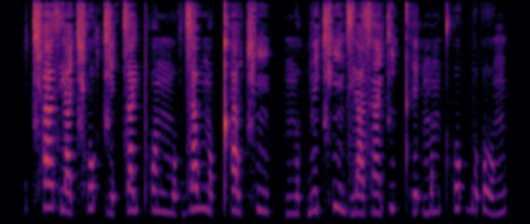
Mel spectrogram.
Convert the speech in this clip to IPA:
t͡ɕʰ a˦ s j a˧ t͡ɕʰ o˦ ʔ t͡ɕ e˨ ʔ t͡s a˦ j pʰ ɔ˧ n m o˨ ʔ d͡z a˦ w n̪ ɔ˨ p̚ kʰ a˥˧ w t͡ɕʰ ĩ˥˧ | n̪ o˨ t̚ b ẽ˥˧ t͡ɕʰ ĩ˥˧ d͡z j a˧ s ã˧ t͡ɕ ĩ˦ k̚ t̪ʰ e˨ ʔ m ɔ˧ m t̪ʰ o˦ ʔ b o˦ ʔ o˨˦ ŋ

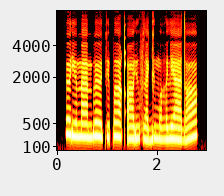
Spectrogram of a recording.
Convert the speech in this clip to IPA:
œ ɾʲ œː m aː m b œː kʲ ɒ p ʌː qʼ ɒː ɾʲ u f l a ɡʲ u m ɔ ɦ ʌ lʲ aː d ɒː

